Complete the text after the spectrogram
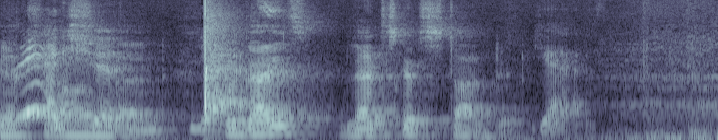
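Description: A young woman speaks cheerfully and close by.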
